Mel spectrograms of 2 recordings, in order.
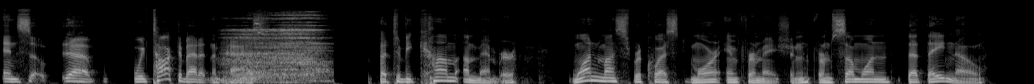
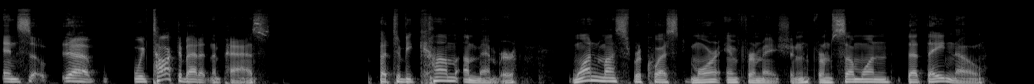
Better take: second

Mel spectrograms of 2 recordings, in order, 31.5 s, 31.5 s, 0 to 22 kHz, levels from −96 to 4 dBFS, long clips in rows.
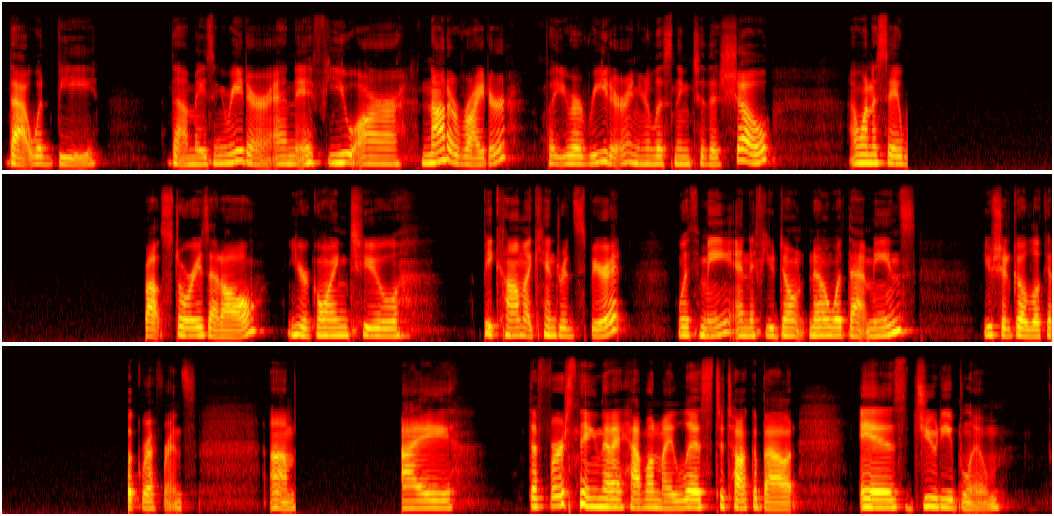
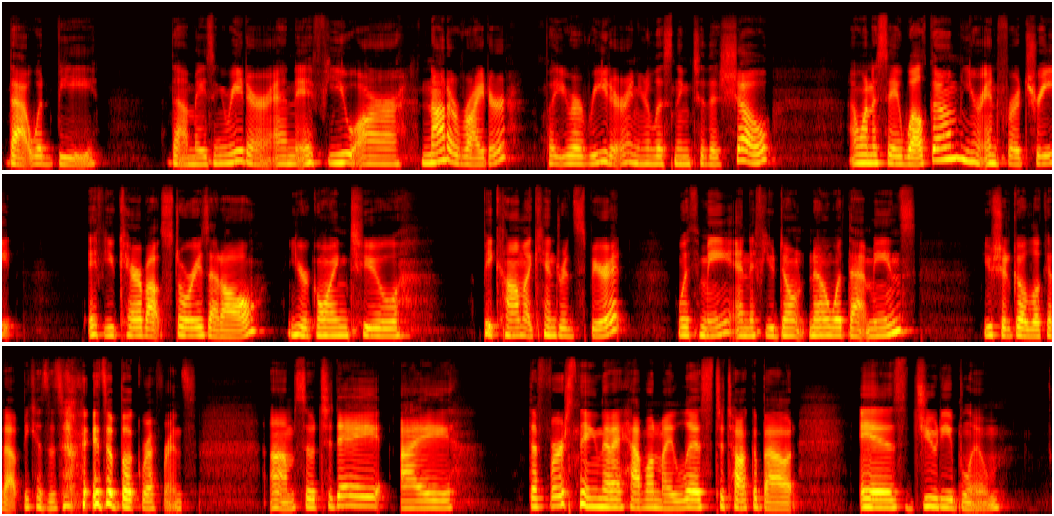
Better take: second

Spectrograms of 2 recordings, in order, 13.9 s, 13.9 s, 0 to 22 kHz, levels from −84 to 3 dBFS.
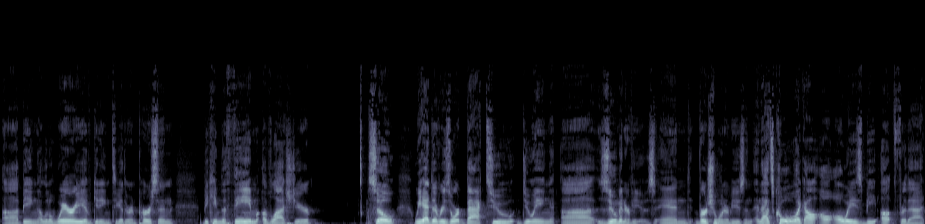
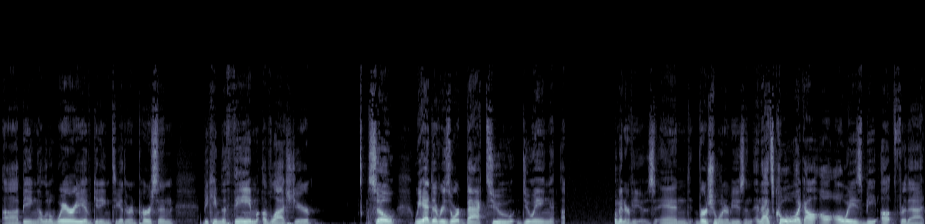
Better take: first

